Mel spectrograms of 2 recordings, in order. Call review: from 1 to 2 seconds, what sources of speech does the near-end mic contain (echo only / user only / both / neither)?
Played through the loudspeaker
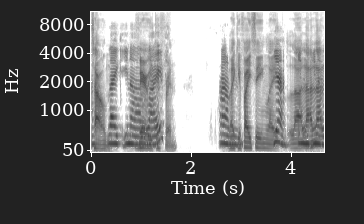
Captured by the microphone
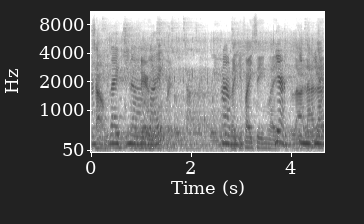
both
